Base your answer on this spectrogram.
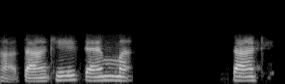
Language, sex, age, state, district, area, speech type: Sindhi, female, 45-60, Delhi, South Delhi, urban, conversation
